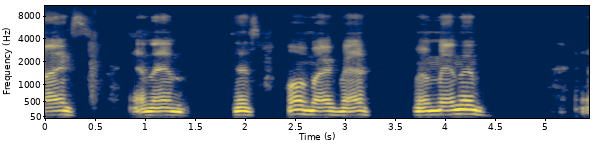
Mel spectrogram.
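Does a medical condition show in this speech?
Yes: ALS.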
